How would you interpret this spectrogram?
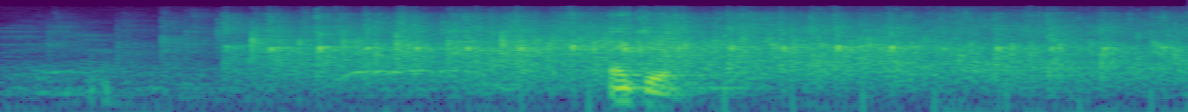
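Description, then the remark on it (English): A brief spoken thanks, then an audience bursts into loud, sustained applause: a dense, steady patter of many hands clapping that continues without letting up to the end. “I don't do it for the applause.”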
